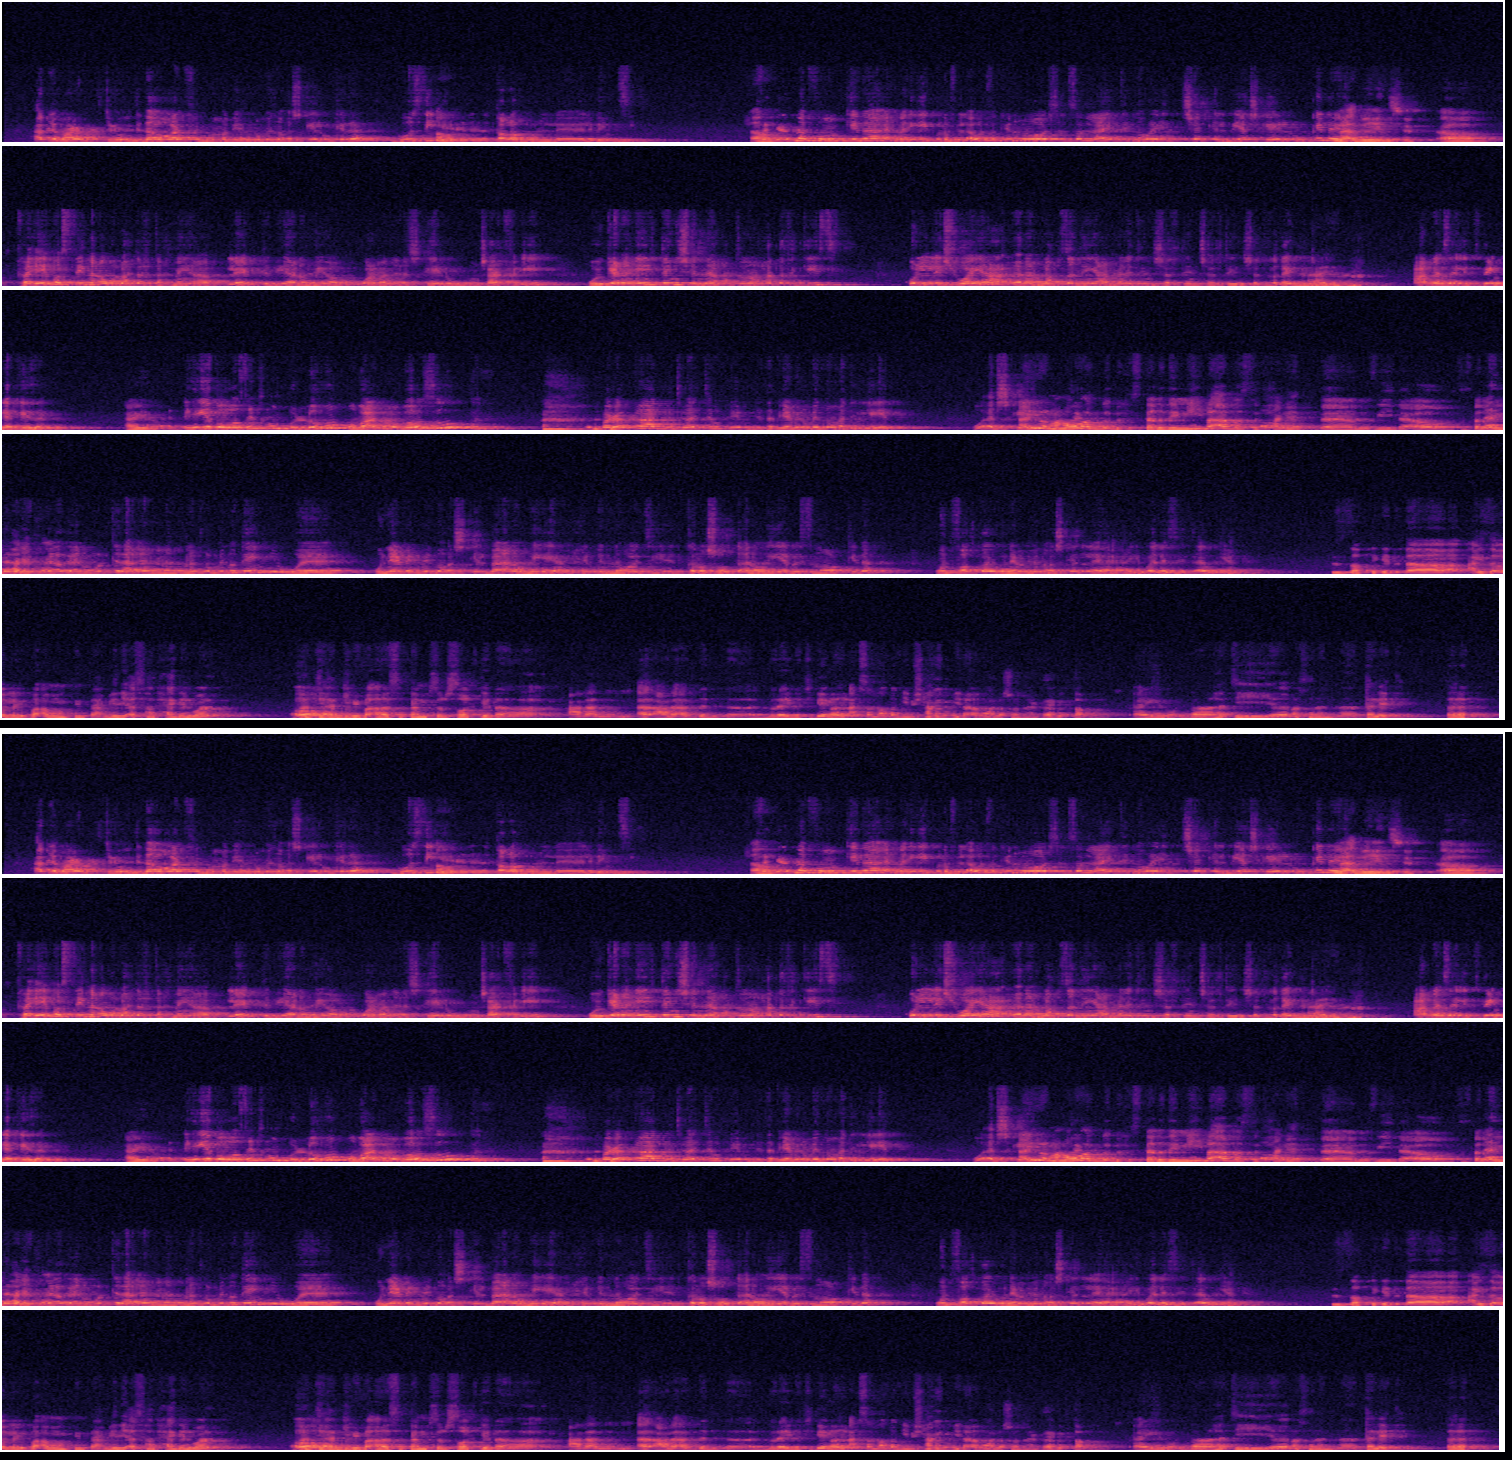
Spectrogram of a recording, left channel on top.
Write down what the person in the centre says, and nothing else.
قبل ما اعرف الترند ده واعرف ان هما بيعملوا منه اشكال وكده جوزي
آه، طلبه ل- لبنتي
فجالنا فهم كده احنا ايه كنا في الاول فاكرين ان هو الصلصال العادي ان هو يتشكل بيه اشكال وكده يعني
فايه بصينا اول واحده فتحناها لعبت بيها انا وهي وعملنا اشكال ومش عارفه ايه ورجعنا ايه تاني شلناها حطيناها حتى في الكيس كل شويه ع- انا ملاحظه ان هي عماله تنشف تنشف تنشف لغايه بتبقى
عامله زي الاسفنجه كده
هي بوظتهم كلهم وبعد ما باظوا
اتفرجت بقى على الفيديوهات دي وفهمت ده بيعملوا منه ميداليات واشكال
وورد
اه
لا ده
لذيذ
قوي
انا قلت لا احنا هنطلب منه تاني و... ونعمل منه اشكال بقى انا وهي يعني حلو ان هو دي كنشاط انا وهي بس نقعد كده ونفكر ونعمل منه اشكال هيبقى لذيذ قوي يعني
اه
فاهم
ايوه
